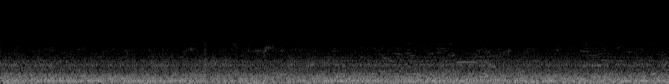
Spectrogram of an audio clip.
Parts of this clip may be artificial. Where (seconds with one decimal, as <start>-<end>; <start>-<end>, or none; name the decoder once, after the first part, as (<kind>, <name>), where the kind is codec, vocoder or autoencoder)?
0.8-3.3 (codec, ZipCodec); 5.0-5.8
